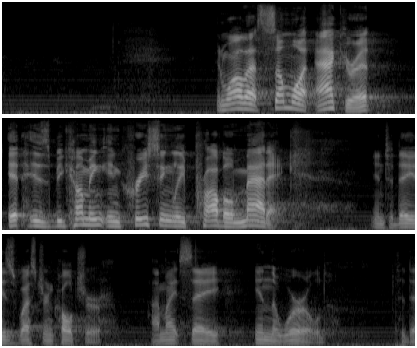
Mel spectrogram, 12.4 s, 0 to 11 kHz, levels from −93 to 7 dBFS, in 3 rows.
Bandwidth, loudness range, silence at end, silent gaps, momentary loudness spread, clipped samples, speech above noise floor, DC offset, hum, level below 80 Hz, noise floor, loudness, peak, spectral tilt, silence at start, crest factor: 11 kHz; 12 LU; 0 s; none; 21 LU; under 0.1%; 34 dB; under 0.1%; none; -72 dBFS; -71 dBFS; -36 LUFS; -14 dBFS; -4.5 dB/octave; 2.15 s; 24 dB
